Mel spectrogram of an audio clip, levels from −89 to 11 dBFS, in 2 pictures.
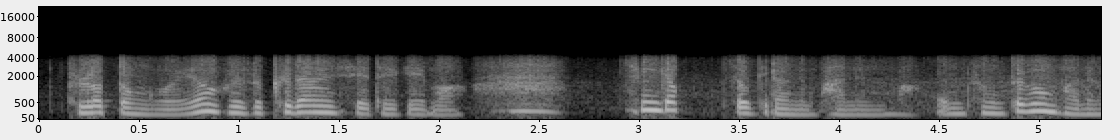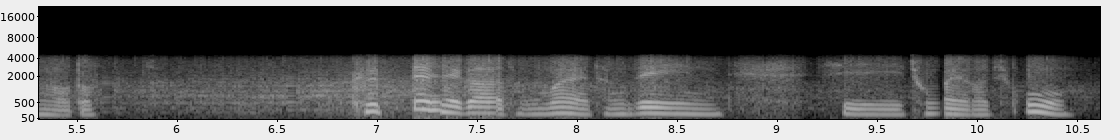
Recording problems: phone-call audio; poor line; nothing above 4 kHz
traffic noise; noticeable; throughout; 15 dB below the speech
choppy; occasionally; 3% of the speech affected

